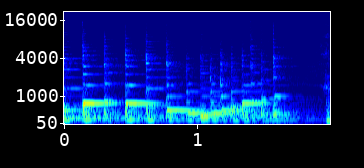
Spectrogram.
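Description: Master Works DulciForte hammered dulcimer struck with hammers: a short run of separate notes stepping between pitches, dying away smoothly near the end as its dampers are engaged.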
